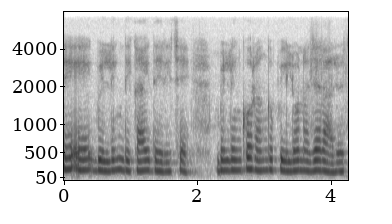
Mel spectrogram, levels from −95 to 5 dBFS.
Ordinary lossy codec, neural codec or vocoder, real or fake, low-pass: none; none; real; 7.2 kHz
